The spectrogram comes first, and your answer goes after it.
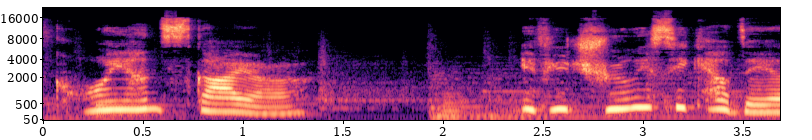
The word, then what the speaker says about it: Koyanskaya: I mean, Konanskaya? Aw man, I said her name wrong. Whoops, it's Konanskaya. Or, what was the other one you called her? Koyanska? Sky or something like that? It's Koyanskaya.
